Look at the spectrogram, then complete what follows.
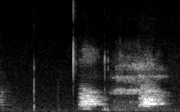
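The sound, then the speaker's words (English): Two short sharp clicks, then a pair of bright, harmonic barks from dogs, the second longer and louder, with no talking over them. “They are barking so much.”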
